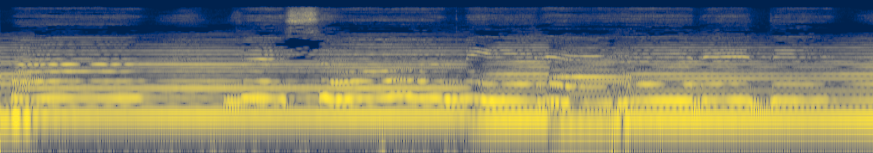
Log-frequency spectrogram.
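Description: Harmonium playing a slow shabad melody over held lower notes, the reeds sounding steadily as the chords change every second or two.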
